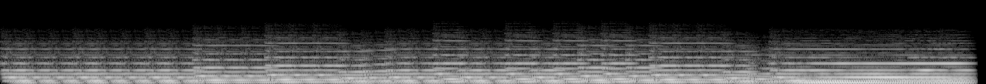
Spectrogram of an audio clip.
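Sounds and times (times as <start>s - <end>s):
church organ bass: 0.0s - 9.8s.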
